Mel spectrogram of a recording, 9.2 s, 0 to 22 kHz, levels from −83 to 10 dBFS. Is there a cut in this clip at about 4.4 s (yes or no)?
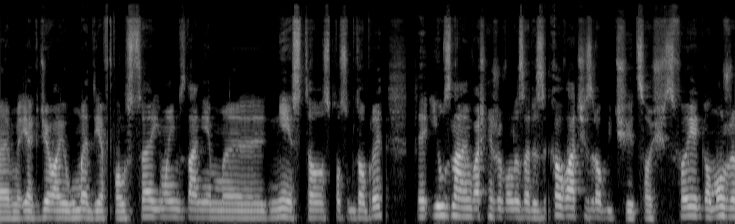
no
